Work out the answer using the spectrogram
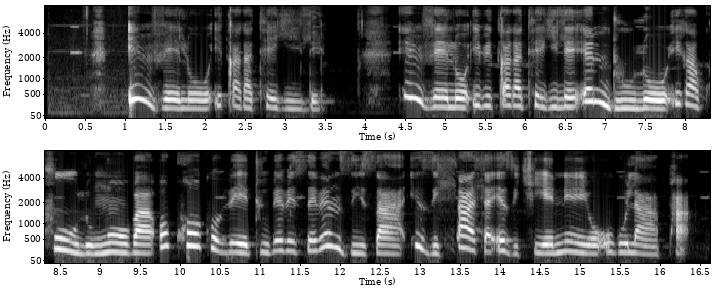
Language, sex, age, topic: North Ndebele, female, 25-35, health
